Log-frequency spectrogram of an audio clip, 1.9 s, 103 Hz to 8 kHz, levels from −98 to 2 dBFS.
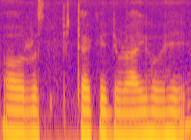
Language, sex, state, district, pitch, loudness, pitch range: Chhattisgarhi, male, Chhattisgarh, Rajnandgaon, 125 Hz, -16 LUFS, 120-130 Hz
